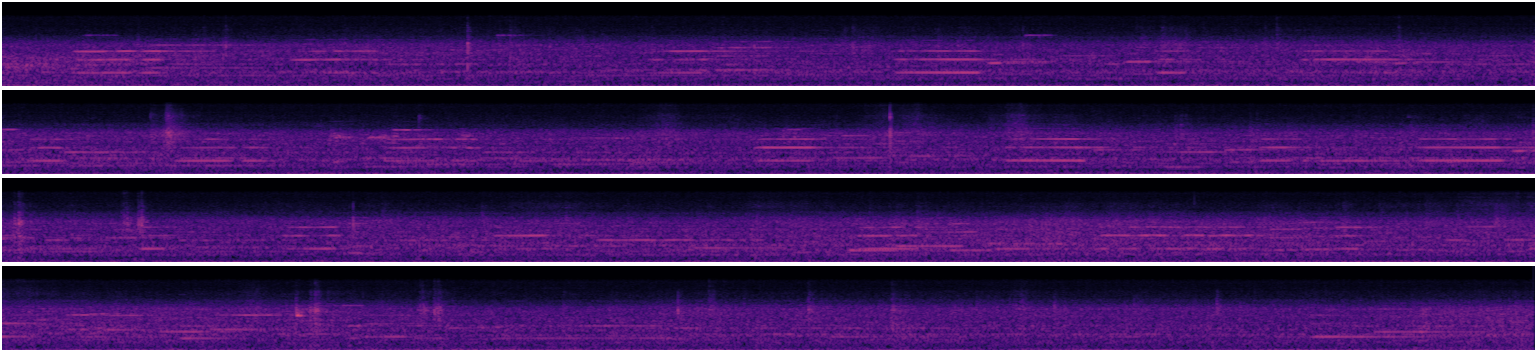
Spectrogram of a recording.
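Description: Shop ambience picked up by the built-in microphone of cheap spy-camera glasses: a steady low rumbling noise, with short melodic notes of background music running through it and a few faint clicks.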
